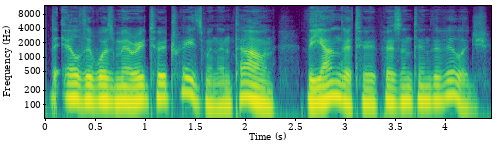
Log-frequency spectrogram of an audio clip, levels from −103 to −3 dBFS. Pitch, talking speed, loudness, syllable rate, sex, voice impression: 120 Hz, 230 wpm, -16 LUFS, 6.3 syllables/s, male, very masculine, very adult-like, slightly thick, slightly muffled, cool, slightly calm, slightly friendly, slightly kind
